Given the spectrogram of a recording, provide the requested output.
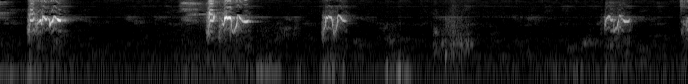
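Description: Sooty-headed bulbul giving short, bubbly, liquid phrases at mid-high pitch, four bursts in five seconds with irregular pauses; no other sounds.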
